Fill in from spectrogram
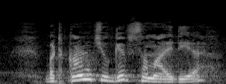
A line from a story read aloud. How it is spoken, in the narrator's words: he pleaded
